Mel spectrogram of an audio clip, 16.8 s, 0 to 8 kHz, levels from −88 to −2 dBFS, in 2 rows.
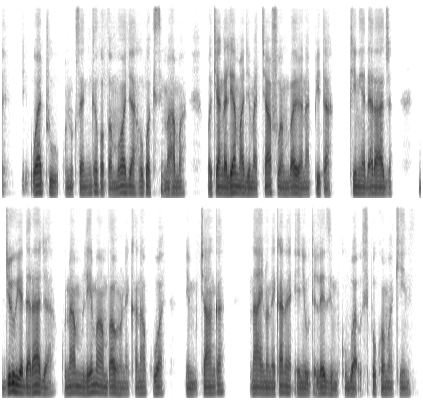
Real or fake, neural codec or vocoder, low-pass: fake; codec, 16 kHz, about 1 kbps, DyCAST, with the encoder's durations; 7.2 kHz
